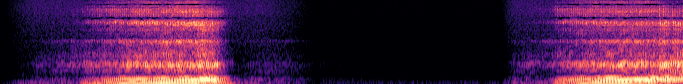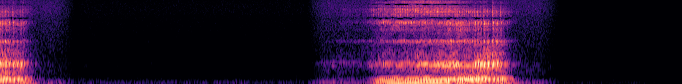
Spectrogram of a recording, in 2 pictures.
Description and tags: a man who snores so the whole house shakes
